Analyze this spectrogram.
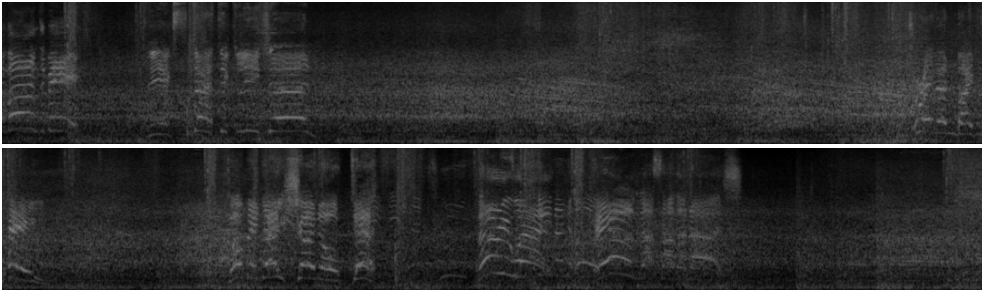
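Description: Battle noise of clashing weapons and shouting soldiers rumbles steadily.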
